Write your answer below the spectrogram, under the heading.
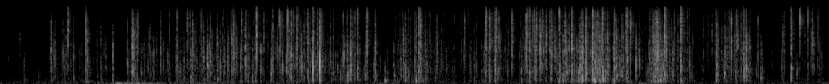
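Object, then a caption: Polyethylene postal mailer bag. A soft pink polyethylene shipping mailer with Korea Post customs labels, filled with packaged socks, is held and handled with bare fingertips. The plastic film gives off dense, bright crinkling and rustling in a rapid run of short, crisp crackles with almost no low end. The texture stays busy throughout, with louder bursts around the middle.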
